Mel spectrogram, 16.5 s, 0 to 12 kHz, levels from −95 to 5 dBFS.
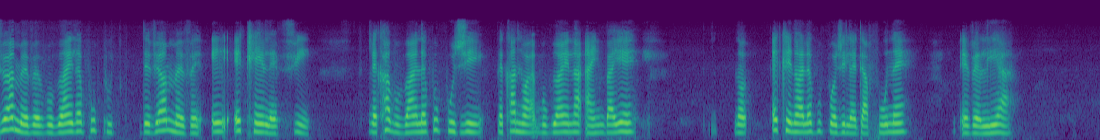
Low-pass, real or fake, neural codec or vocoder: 7.2 kHz; fake; codec, 16 kHz, 0.8 kbps, ZipCodec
